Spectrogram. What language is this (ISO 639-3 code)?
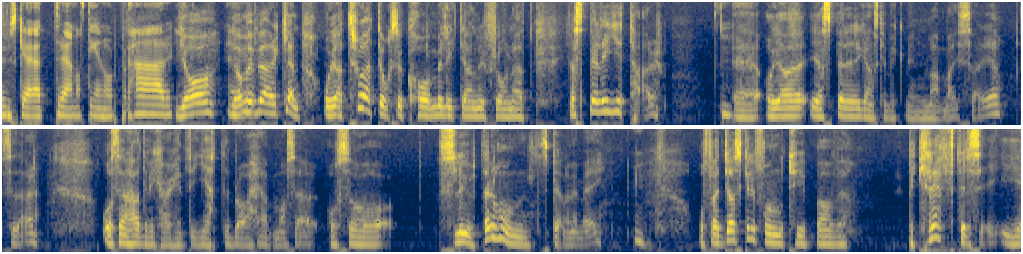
swe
